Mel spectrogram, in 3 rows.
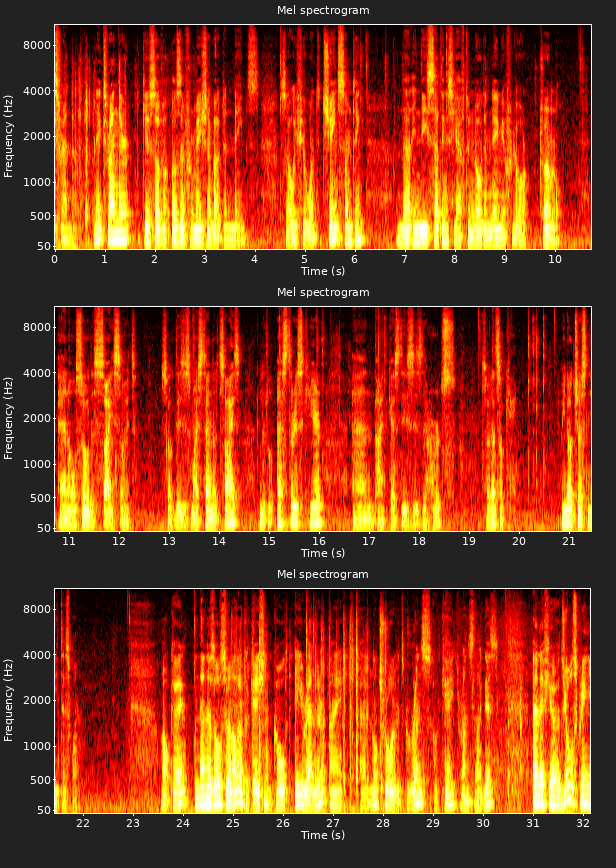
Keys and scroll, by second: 0.0-0.8 typing, 1.3 Return, 24.8-27.9 typing, 27.9 Return.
